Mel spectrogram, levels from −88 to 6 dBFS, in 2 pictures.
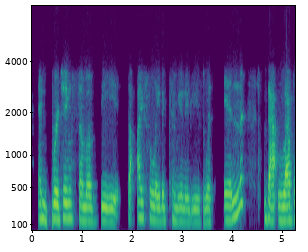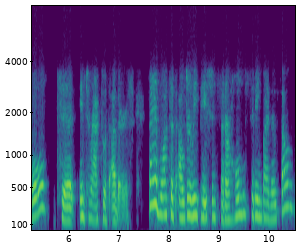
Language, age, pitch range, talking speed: English, 30-49, 135-180 Hz, 155 wpm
